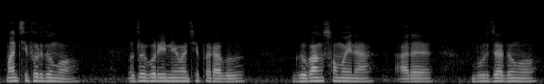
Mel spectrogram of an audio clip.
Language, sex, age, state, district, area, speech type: Bodo, male, 18-30, Assam, Udalguri, urban, spontaneous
